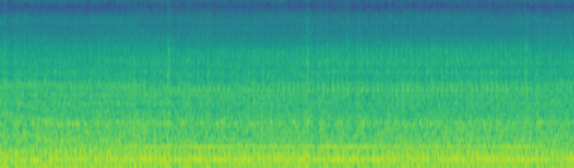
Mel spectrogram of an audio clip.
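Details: Taylor/Perkins diesel idling roughly with an uneven, irregular pop about three times a second: one failed cylinder with heavy oil blow-by.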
